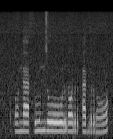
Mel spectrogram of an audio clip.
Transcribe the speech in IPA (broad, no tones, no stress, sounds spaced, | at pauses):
ʔ ɔ̤ n a h u n z oː r ɔ r ʔ a ɡ r ɔ̤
